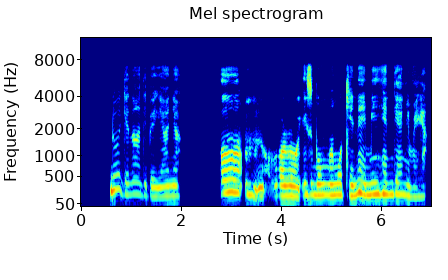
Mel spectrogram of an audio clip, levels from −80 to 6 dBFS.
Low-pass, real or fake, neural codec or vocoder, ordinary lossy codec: 7.2 kHz; real; none; none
